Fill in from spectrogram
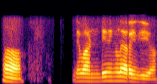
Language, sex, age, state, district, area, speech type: Malayalam, male, 18-30, Kerala, Wayanad, rural, conversation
